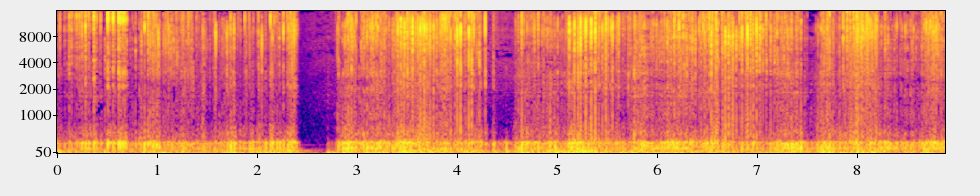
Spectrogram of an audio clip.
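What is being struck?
Metal wire mesh microphone grille.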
